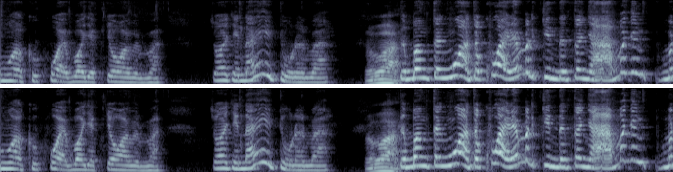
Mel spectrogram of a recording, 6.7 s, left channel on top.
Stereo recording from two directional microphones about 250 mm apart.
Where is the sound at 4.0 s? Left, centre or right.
Right.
